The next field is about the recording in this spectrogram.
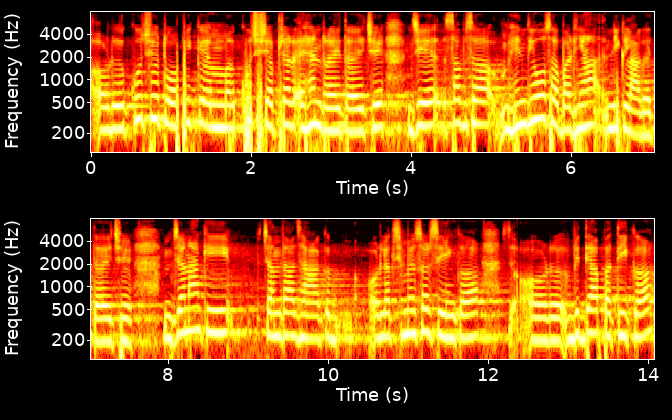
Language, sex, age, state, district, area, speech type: Maithili, female, 45-60, Bihar, Supaul, urban, spontaneous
